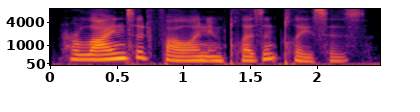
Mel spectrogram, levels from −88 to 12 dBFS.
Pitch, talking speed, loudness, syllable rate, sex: 200 Hz, 170 wpm, -16 LUFS, 5.2 syllables/s, female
